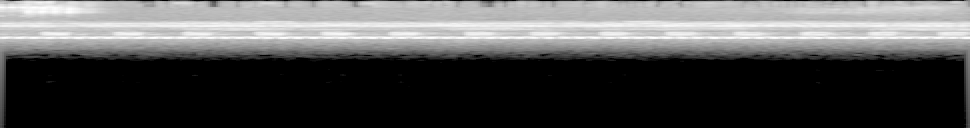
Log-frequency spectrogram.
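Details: Jungle crickets chirp in a steady, high-pitched pulsing rhythm over a continuous shrill trill.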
